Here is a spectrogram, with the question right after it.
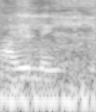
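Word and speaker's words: Hailey: And she couldn't call me Bailey's, she called me Hayley.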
